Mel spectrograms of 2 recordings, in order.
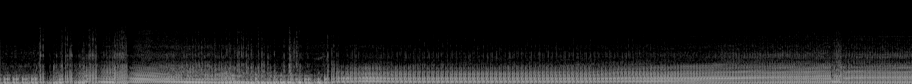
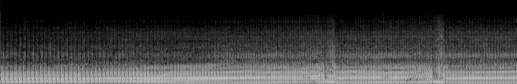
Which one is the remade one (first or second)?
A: second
